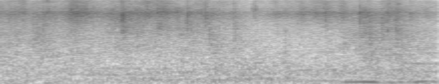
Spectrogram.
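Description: A bird cooing softly in short low notes near the end, over a steady background hiss.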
